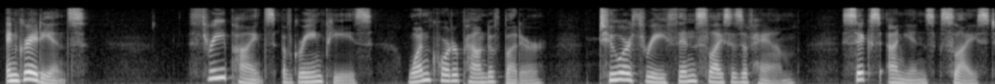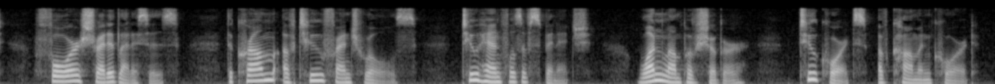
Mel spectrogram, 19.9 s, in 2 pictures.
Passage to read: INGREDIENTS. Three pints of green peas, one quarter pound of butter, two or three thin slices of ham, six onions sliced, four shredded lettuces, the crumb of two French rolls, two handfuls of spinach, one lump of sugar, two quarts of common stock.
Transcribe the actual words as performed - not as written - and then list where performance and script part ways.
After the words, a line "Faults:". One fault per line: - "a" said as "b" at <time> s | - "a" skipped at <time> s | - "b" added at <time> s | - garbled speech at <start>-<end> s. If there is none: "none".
INGREDIENTS. Three pints of green peas, one quarter pound of butter, two or three thin slices of ham, six onions sliced, four shredded lettuces, the crumb of two French rolls, two handfuls of spinach, one lump of sugar, two quarts of common cord.
Faults:
- "stock" said as "cord" at 19.3 s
